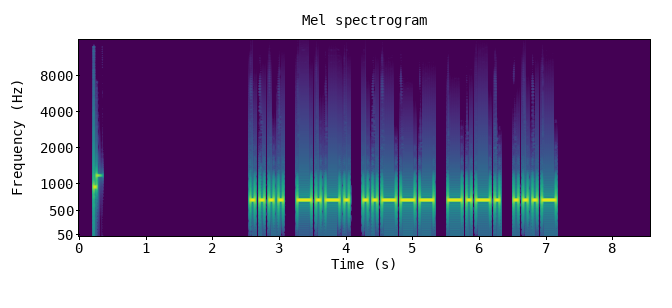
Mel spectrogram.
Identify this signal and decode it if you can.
Morse code, heard as a keyed tone, about 17 wpm, 700 Hz. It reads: HC2CV
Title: DXCC-100 Call Signs - 5 Characters - 17wpm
